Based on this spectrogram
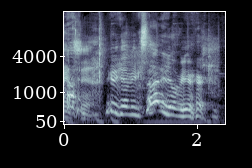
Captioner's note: laughs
